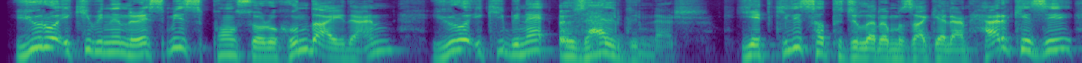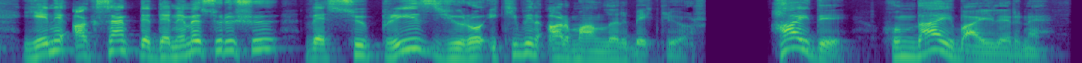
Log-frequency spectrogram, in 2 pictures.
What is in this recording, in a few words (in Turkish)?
REKLAM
